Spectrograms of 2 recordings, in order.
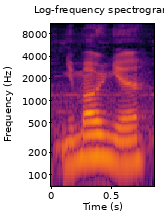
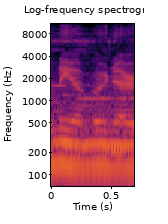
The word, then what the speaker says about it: Neomuna: cyberpunk planet called Neptune, but also this is Pneumonia, or Neomuna if you want to be accurate.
